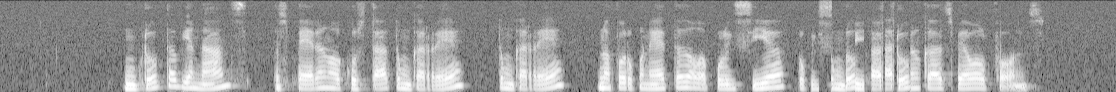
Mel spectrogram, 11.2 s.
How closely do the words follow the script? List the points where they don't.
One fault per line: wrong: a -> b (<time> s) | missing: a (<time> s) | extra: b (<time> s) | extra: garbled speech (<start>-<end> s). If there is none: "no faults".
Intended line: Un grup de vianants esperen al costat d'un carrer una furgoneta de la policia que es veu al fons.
extra: d'un carrer (5.0 s)
extra: garbled speech (8.0-9.2 s)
